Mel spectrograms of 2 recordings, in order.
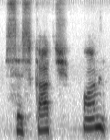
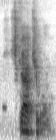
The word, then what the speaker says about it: Saskatchewan: Saskatchwan. Saskatchewan. Saskatchewan.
